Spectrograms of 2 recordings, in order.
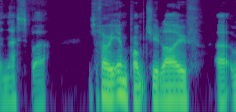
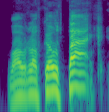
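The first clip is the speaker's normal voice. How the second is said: drawn-out announcement; 2 semitones higher, 7 dB louder, much slower than usual. Acted. Teasing viewer name, drawn out.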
